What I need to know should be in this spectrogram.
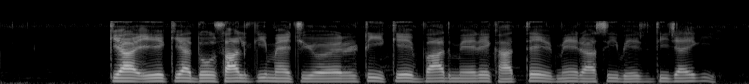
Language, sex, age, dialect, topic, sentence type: Hindi, male, 25-30, Awadhi Bundeli, banking, question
